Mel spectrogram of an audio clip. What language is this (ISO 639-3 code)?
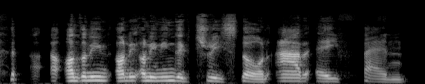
cym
